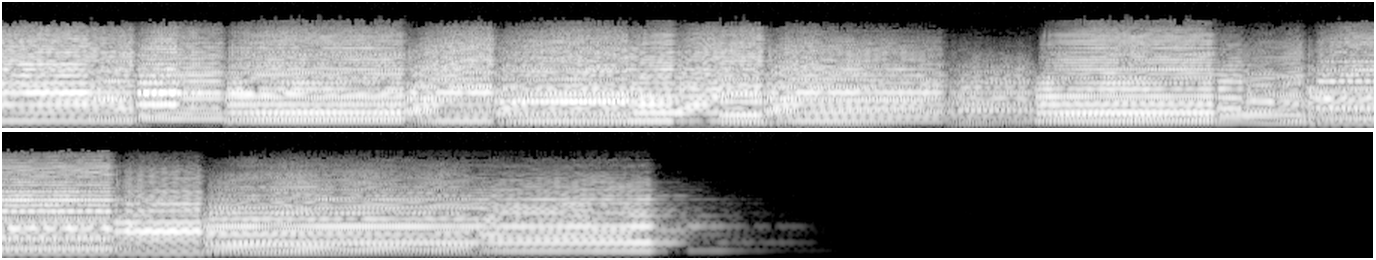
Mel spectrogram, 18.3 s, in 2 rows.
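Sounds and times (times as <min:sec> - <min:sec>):
trombone trio playing a hymn: 0:00.0 - 0:13.7.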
